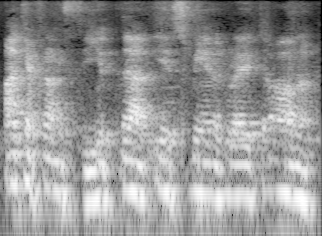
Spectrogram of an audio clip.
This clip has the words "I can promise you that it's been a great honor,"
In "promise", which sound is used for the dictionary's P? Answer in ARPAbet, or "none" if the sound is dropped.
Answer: F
